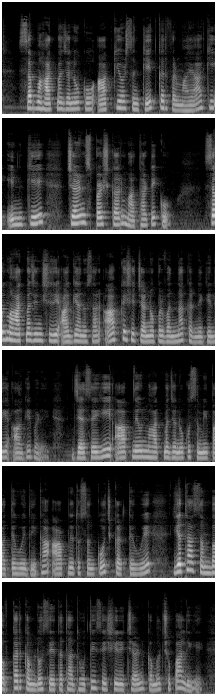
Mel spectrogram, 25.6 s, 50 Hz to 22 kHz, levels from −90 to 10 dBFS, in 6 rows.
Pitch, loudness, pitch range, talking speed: 175 Hz, -24 LUFS, 160-200 Hz, 140 wpm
